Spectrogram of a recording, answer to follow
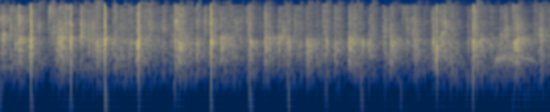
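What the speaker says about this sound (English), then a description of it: "Everyone give her one more round of applause, please." A talk show audience applauds a departing guest, with lively, close clapping and frequent sharp, rhythmic claps, and a hint of voices mixed in beneath.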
